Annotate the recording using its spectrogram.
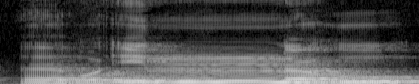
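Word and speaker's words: وَإِنَّهُ: വീണ്ടും നൂൻ മുഷദ്ദദയെ മണിക്കുക. വ ഇന്നഹു ഹാ ദ്വമീറിന് 2 ഹറക്കത്തിൻ്റെ അളവിലുള്ള മദ്ദുസ്സിലത്തി സുഗ്റ നൽകുക.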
